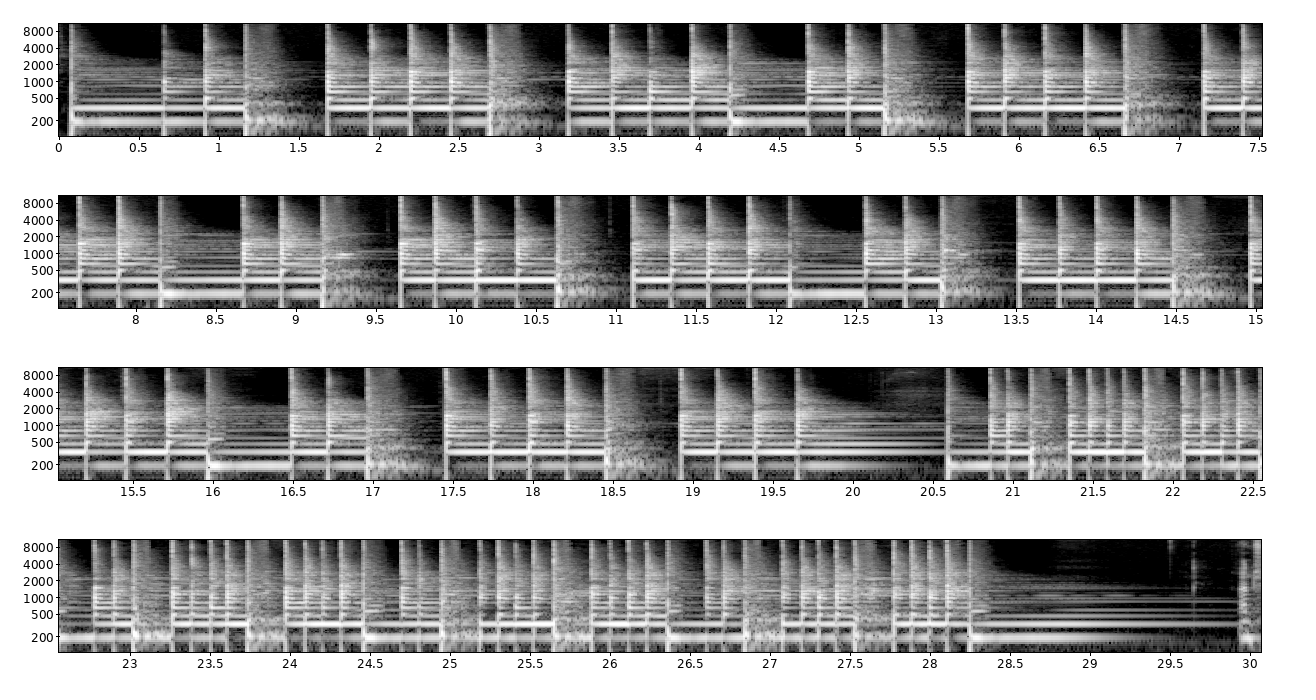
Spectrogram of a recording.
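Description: Frame drum played with the hands: a short rhythmic phrase of ringing open tones and quick finger strokes, repeated about every second and a half. In the last third the strokes become a denser, continuous run before the playing stops near the end.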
